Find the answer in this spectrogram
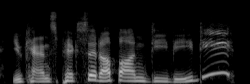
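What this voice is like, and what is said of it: Cartoon character impression. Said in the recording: “I have to do my Toki impression”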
